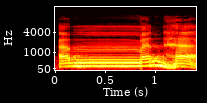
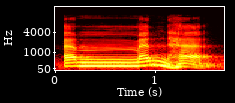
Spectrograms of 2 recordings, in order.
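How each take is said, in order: First: The h is a light, breathy sound. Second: The h is a light, breathy sound.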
